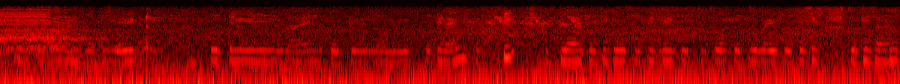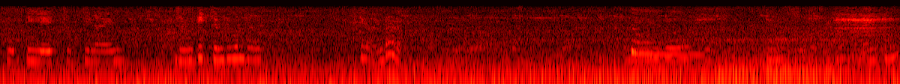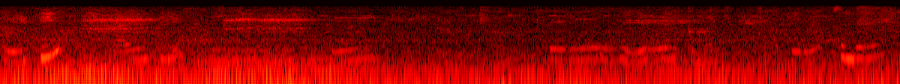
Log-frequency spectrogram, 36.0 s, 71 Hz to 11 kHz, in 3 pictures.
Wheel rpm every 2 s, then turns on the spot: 0, 0, 0, 0, 0, 0, 0, 0, 0, 0, 0, 0, 0, 0, 0, 0, 0, 0.
none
